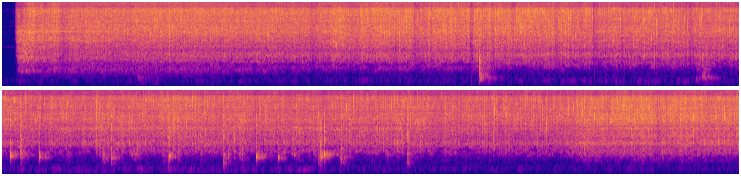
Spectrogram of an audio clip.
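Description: Chopped green chilies sizzling in hot oil in a wok, a steady dense frying hiss. From about a third of the way in come scattered knocks and scrapes of a utensil against the wok and bowl as the chili paste is scraped in and stirred.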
